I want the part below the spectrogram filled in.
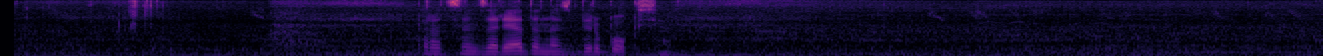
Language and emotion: Russian, neutral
